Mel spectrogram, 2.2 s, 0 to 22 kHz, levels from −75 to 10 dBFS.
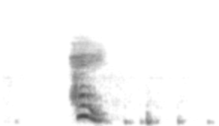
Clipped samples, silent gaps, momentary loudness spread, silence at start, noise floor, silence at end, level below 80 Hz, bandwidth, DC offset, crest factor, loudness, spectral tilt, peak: under 0.1%; none; 23 LU; 0.7 s; -75 dBFS; 0.7 s; -80 dBFS; 6.8 kHz; under 0.1%; 22 dB; -22 LUFS; -6.5 dB/octave; -6 dBFS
